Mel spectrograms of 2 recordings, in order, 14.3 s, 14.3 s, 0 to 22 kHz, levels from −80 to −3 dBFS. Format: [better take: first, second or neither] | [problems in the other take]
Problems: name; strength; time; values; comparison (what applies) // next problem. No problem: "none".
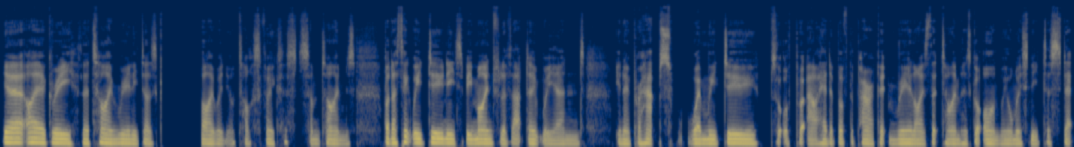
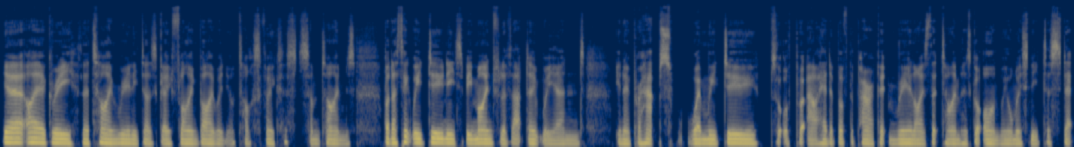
second | audio cutting out; at 2 s for 0.5 s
